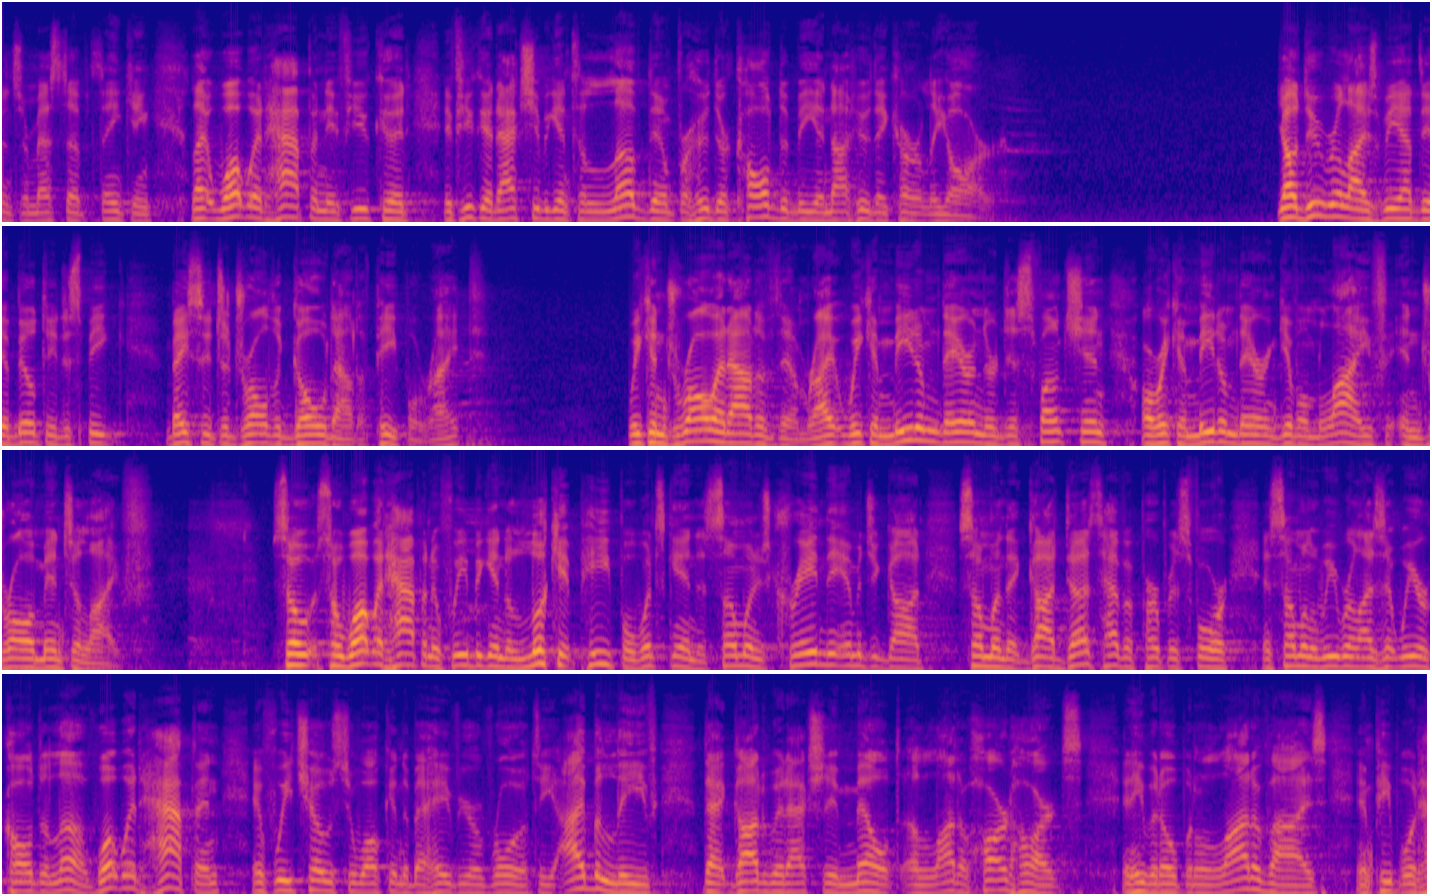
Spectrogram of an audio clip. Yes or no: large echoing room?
yes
